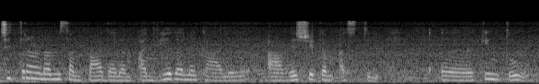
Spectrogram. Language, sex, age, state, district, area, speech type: Sanskrit, female, 18-30, Kerala, Malappuram, rural, spontaneous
